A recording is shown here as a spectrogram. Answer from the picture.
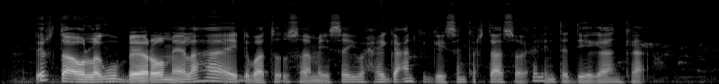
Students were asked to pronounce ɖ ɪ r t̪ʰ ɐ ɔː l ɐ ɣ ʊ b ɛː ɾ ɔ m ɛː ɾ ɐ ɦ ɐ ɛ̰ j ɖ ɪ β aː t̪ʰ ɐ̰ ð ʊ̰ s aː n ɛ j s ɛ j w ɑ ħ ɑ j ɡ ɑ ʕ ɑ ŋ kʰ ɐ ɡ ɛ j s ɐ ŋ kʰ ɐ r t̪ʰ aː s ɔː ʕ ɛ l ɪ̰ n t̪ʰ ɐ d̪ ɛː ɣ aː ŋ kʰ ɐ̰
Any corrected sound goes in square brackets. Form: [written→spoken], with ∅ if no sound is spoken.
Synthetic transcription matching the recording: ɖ ɪ r t̪ʰ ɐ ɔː l ɐ ɣ ʊ b ɛː ɾ ɔ m ɛː [ɾ→l] ɐ ɦ ɐ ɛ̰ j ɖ ɪ β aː t̪ʰ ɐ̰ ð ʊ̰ s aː [n→m] ɛ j s ɛ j w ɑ ħ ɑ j ɡ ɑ ʕ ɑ ŋ kʰ ɐ ɡ ɛ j s ɐ ŋ kʰ ɐ r t̪ʰ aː s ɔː ʕ ɛ l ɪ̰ n t̪ʰ ɐ d̪ ɛː ɣ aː ŋ kʰ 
